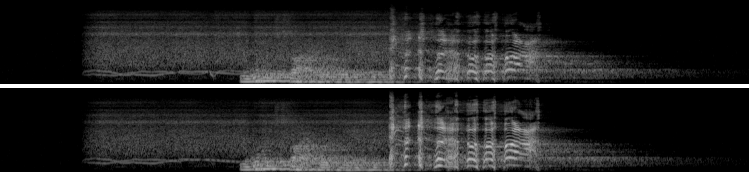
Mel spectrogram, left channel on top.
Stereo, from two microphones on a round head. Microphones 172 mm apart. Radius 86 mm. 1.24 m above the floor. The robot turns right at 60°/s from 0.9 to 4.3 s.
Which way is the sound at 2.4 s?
170° left.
